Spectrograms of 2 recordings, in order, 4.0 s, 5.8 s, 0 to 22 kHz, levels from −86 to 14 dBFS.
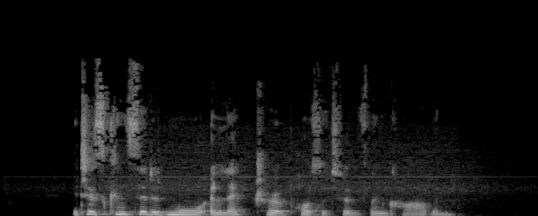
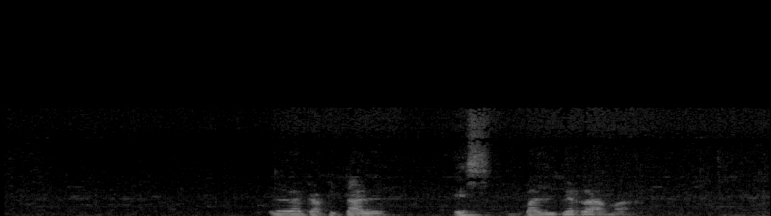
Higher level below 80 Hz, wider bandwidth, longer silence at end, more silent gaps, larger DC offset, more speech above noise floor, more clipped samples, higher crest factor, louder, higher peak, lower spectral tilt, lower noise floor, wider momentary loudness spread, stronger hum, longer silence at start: first, -64 dBFS vs -74 dBFS; first, 16 kHz vs 11.5 kHz; first, 0.65 s vs 0 s; neither; neither; first, 47 dB vs 29 dB; neither; about the same, 18 dB vs 22 dB; first, -24 LUFS vs -40 LUFS; first, -8 dBFS vs -22 dBFS; second, -3.5 dB/octave vs -5.5 dB/octave; about the same, -71 dBFS vs -68 dBFS; second, 13 LU vs 24 LU; neither; second, 0.55 s vs 2.05 s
